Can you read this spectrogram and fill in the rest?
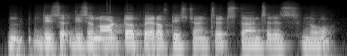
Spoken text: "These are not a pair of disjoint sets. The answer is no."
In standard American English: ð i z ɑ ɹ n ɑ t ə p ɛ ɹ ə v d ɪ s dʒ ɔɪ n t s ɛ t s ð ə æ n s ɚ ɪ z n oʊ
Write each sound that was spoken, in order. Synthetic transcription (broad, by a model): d i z ɑ ɹ n ɑ t ə p ɛ ɹ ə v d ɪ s tʃ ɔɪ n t s ɛ t s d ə æ n s ɚ ɪ z n oʊ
